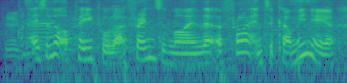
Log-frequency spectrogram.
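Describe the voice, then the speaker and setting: A woman's voice: lowish voice, big pitch swings, a little fast, background noise. A woman chatting in a rambling way, full of fillers, as a regular customer. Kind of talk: casual chat.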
